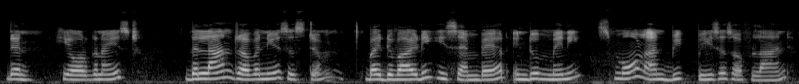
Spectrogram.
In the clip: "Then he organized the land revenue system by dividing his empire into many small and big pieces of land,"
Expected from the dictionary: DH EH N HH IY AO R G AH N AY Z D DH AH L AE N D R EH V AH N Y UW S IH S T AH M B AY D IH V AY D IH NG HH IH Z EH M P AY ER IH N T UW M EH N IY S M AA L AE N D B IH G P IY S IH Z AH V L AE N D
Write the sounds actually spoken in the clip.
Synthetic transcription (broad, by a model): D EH N HH IY AO R G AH N AY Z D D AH L AE N D R EH V AH N Y UW S IH S T AH M B AY D IH V AY D IH NG HH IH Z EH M B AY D IH N T UW M EH N IY S M AA L AE N D B IH G P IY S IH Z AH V L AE N D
